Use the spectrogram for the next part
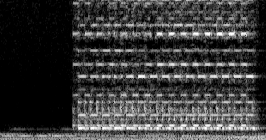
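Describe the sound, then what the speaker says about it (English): An office telephone rings with a steady electronic bell tone, close and continuous for about a second and a half. A low room hum runs underneath, and no one speaks. "the office phone rang"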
